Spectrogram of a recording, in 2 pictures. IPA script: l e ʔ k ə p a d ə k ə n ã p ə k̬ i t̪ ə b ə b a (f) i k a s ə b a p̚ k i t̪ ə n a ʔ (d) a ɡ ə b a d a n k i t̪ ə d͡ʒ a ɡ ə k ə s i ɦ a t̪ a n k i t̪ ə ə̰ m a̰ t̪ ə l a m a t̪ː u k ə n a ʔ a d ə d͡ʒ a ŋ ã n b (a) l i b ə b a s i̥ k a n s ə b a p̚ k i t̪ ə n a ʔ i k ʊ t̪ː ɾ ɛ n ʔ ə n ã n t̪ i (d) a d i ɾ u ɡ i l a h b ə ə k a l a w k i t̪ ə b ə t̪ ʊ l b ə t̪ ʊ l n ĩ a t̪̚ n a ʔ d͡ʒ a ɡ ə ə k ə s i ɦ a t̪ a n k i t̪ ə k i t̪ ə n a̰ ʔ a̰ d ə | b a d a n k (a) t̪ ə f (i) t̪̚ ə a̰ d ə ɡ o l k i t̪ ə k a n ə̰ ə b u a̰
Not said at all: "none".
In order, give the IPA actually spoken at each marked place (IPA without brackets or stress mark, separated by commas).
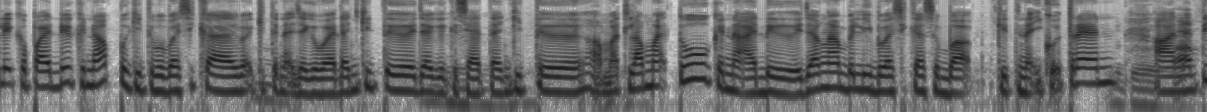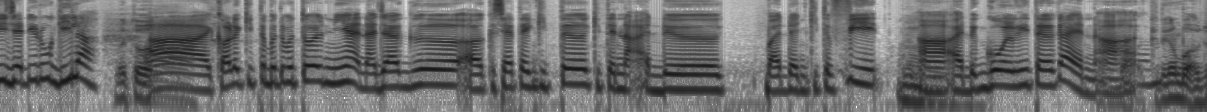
s, d͡ʒ, ə, d͡ʒ, i, i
